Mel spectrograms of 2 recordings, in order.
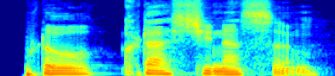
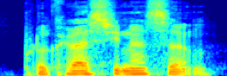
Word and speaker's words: procrastinação: Minha pronúncia está certa? Perfeito. Procrastinar. Isso. E procrastinação. Exato. Um pouco mais difícil. Procrastinação.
